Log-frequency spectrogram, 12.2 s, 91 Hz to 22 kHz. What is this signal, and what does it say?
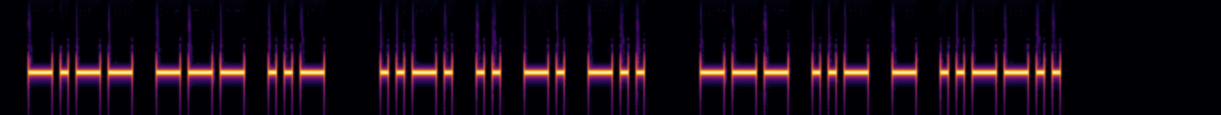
Morse code, heard as a keyed tone, about 15 wpm, 700 Hz. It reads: YOU FIND OUT?
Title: Sentences from Top 100 Words 15wpm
